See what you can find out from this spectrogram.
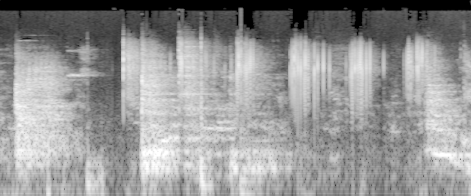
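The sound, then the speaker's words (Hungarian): Metal balls of a seven-ball Newton's cradle clack against each other in quick bursts of sharp ticks, moderately loud, with brief pauses between runs of knocking. “Golyók kedvesen kopognak, nem engedünk be senkit.”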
